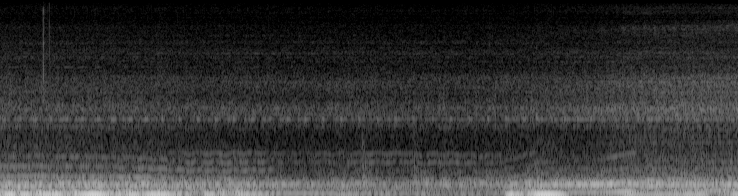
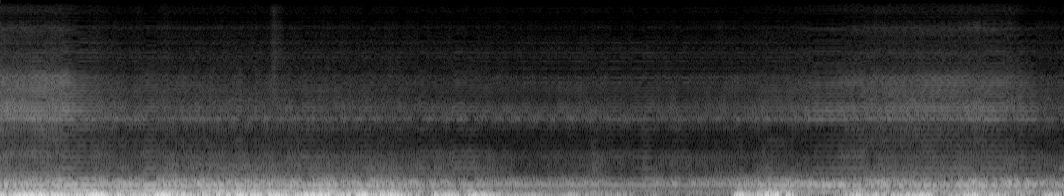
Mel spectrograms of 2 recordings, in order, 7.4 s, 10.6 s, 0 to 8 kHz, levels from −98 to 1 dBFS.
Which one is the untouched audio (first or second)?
first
